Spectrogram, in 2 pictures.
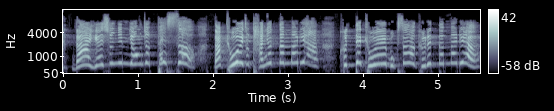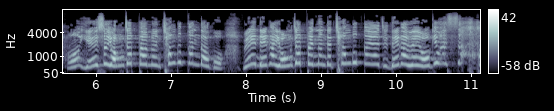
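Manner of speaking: high, loud acted outcry of grievance; screamed protest. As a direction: plead your case in an indignant shriek, as the damned woman. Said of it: "하고 소리를 지르는 거예요".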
